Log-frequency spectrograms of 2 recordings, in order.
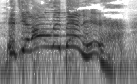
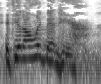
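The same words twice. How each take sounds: First: Drawn-out crying plea of a retold sister; impassioned plea. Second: Said in the usual way. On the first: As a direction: cry out the reproach, stretching each word. Sister's plea repeated with force.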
